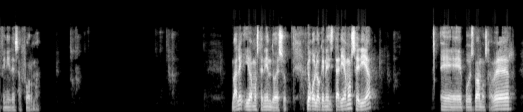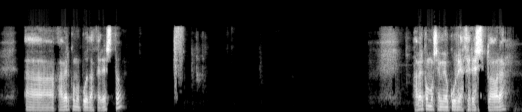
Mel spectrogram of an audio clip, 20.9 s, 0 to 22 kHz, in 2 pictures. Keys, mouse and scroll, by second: 0.7 middle click, 1.6 ctrl+r, 3.4 Tab, 3.8 scroll down 1, 4.4-4.9 scroll down 2, 4.9 shift+middle click, 6.2 Tab, 6.2-6.7 scroll up 3, 7.7 ctrl+Tab, 13.1 ctrl+alt+right click, 14.4 ctrl+Tab, 15.9 alt+right click, 16.5 middle click, 17.3-18.1 scroll down 2, 20.7 shift+middle click.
